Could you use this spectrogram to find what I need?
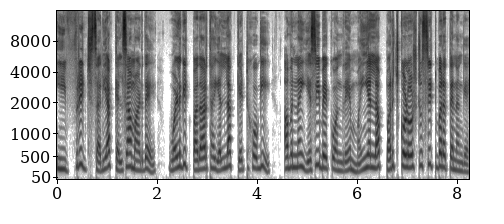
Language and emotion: Kannada, angry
